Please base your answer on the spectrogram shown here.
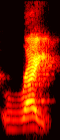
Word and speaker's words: write: So for example, the word write. When we say, I want to write a letter to my grandmother, we would use the silent letter combination of WR at the beginning of that word.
